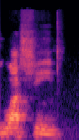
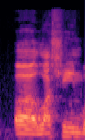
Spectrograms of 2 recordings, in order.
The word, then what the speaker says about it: LaSheen: So really quickly, can you tell us how to pronounce your name? I keep saying LaShawn or LaSheen. I don't know. – My name is LaSheen.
